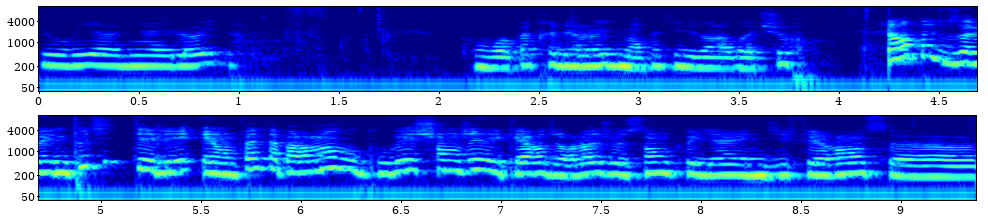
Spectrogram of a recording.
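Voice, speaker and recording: Against audible room echo, a woman talks at a very fast pace with ordinary pitch variation. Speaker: manga collector YouTuber. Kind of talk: casual unboxing vlog. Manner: hesitant, many fillers.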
